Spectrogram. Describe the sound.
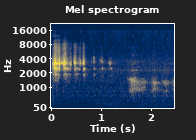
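Someone mimics a cuckoo call: a quick burst of high, chirpy trills, then a couple of lower whistled notes. It is faint, with no talking.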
